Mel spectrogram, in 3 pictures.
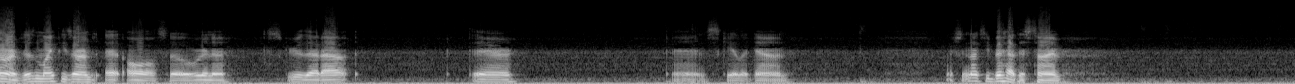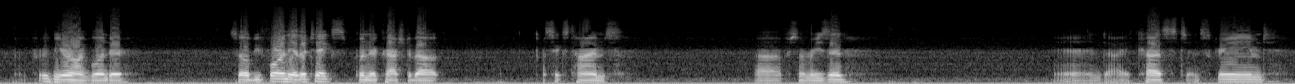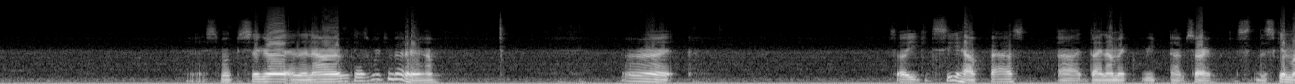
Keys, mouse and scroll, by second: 0.9 middle click, 2.6 e, 5.8 e, 6.8 ctrl+a, 8.6 KP_1, 10.0 e, 11.6 ctrl+a, 13.0 ctrl+a, 14.0 g, 16.6 e, 17.8 ctrl+a, 18.9 g, 21.2 e, 22.0 ctrl+a, 23.6 g, 24.6 g, 26.3 g, 28.3 e, 29.6 ctrl+a, 30.8 g, 31.6 ctrl+a, 33.0 ctrl+a, 33.8 g, 35.2 g, 36.4 g.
